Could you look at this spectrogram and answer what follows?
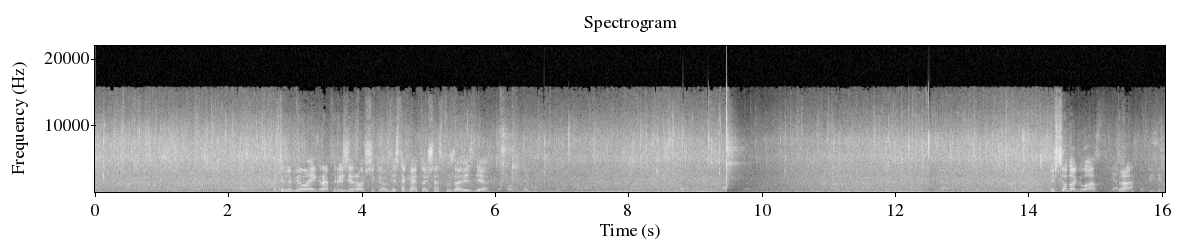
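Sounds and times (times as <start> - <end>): rain hissing: 0.0 - 16.0
golf driver striking ball: 9.4 - 9.9.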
